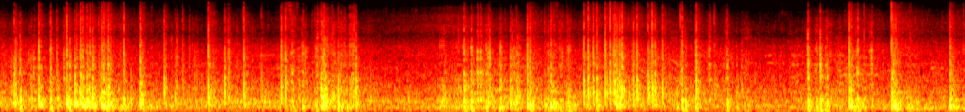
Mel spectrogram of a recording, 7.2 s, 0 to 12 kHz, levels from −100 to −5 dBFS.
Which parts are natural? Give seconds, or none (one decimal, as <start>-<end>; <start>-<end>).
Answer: 0.0-1.6; 2.7-7.2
